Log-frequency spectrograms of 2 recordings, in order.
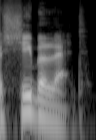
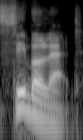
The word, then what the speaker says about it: Shibboleth: If he said, Nay, then said they unto him, Say now Shibboleth. And he said Sibolet, for he could not frame to pronounce it right.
